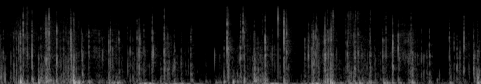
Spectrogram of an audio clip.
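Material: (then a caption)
Plastic. A small, empty, transparent plastic zip-lock bag is held close to the microphone and crumpled and crinkled with the fingertips of both hands. Dense, bright crackles and crinkles run almost continuously, with a low thumping body and a brief quieter dip around the two-second mark before the rustling picks up again.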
